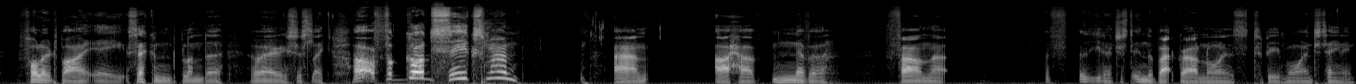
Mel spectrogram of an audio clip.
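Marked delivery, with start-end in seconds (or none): 3.5-5.2 put-on thick Geordie accent, very high and loud. Retelling what Ritchie says after a second blunder, Ritchie's thick Geordie accent. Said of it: "in his thick Geordie accent".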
